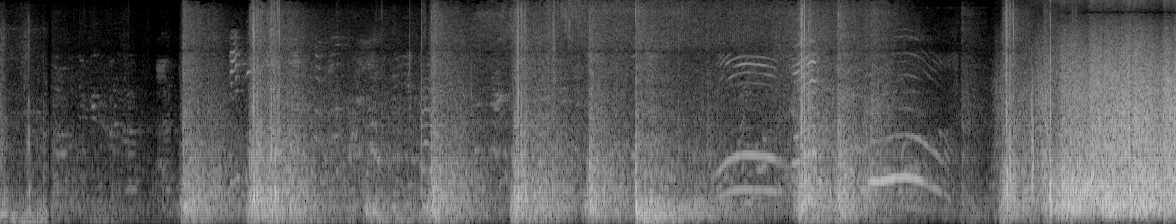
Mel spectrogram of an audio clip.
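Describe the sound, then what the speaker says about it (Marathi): Diwali firecrackers burst in a quick series of sharp bangs and crackles, close and loud, with excited voices and squeals between the blasts. "आता फोडूया फटाके"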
